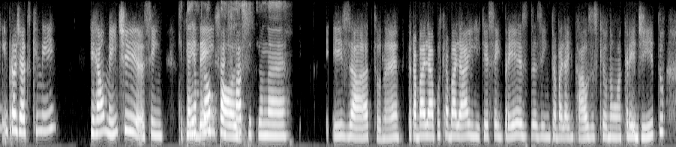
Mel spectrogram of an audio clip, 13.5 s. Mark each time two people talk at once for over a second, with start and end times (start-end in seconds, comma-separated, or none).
3.6-5.0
